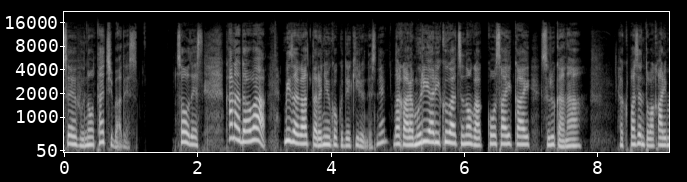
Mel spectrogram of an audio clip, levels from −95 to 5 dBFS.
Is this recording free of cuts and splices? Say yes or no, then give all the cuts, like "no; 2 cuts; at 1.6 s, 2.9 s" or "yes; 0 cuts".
no; 1 cut; at 4.9 s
